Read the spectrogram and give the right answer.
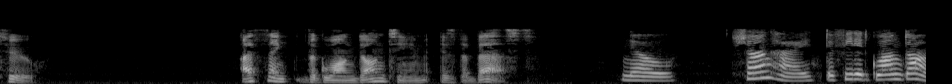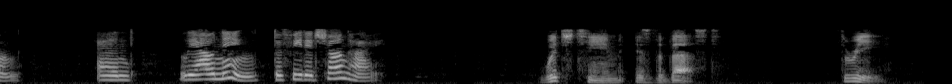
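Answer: Liaoning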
